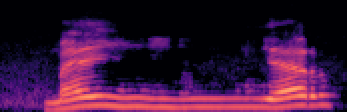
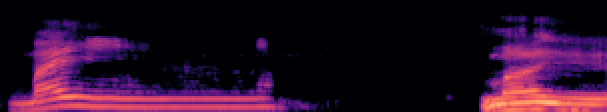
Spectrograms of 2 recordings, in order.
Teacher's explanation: Jadi kalau masuk dengung ni, maksud dia tak ada langsung bunyi nun. Kita baca macam ya tu bersabdu je.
